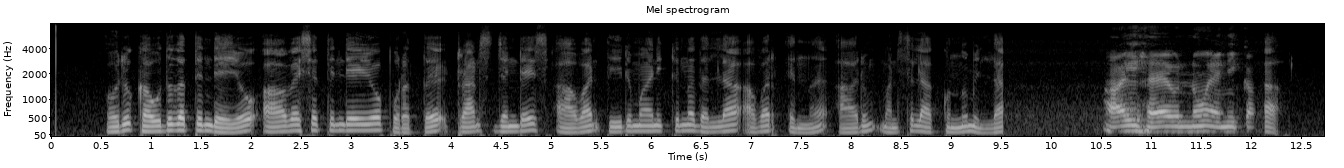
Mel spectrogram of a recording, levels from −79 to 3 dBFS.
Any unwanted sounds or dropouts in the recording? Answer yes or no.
yes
